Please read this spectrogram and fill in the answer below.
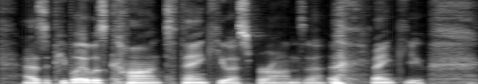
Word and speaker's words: Kant: So, I didn't want to get the name wrong there, but it it is Kant, yeah.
